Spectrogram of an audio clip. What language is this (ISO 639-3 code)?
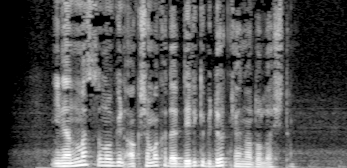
tur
